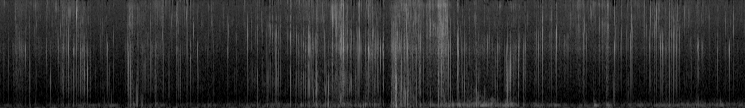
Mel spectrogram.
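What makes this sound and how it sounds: Long nails scratch across a hollow steel mesh microphone dome, and then a flat hand rubs over it. Dense, crackling scrapes run throughout over a low steady hum, swelling into a brighter, louder rasp near the middle before settling back to softer scratching.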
